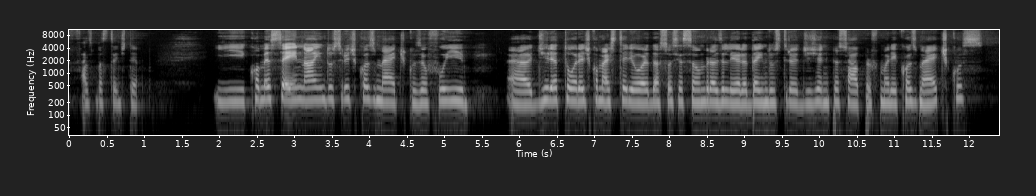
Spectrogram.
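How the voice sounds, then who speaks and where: A monotone, flat delivery is heard on a very clean recording with a silent background. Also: woman, medium pitch for a woman, moderate pace, dry, close sound with no echo. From Rio Grande do Sul, Brazil (Vale dos Sinos). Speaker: professor and foreign trade consultant. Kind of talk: interview.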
